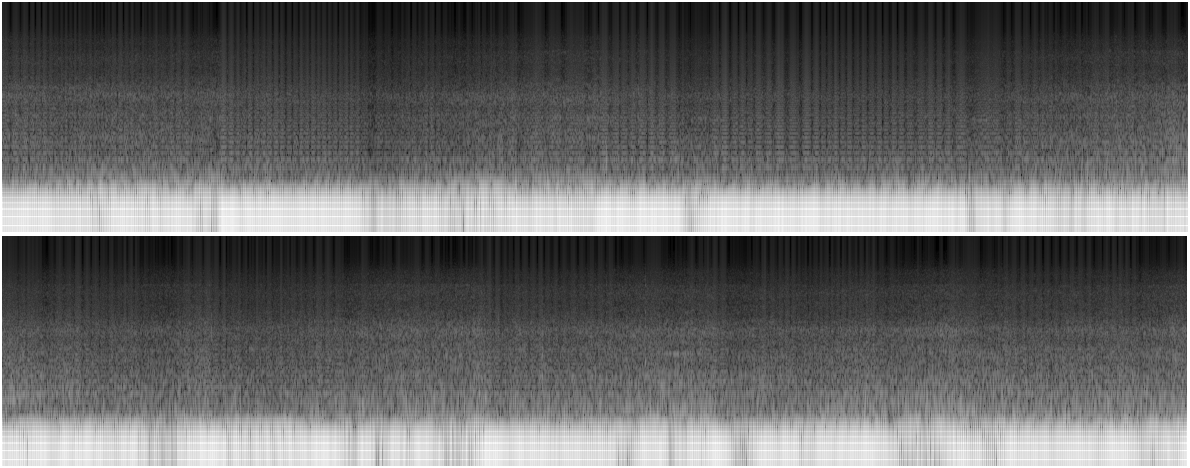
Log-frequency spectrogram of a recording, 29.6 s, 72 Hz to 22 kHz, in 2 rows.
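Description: A 1992 Volkswagen Corrado SLC's VR6 engine idles steadily through a TT stainless steel cat-back exhaust, giving a deep, even exhaust drone.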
